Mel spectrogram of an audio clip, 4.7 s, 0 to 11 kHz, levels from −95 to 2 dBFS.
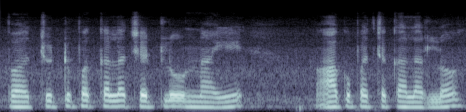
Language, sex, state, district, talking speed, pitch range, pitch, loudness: Telugu, female, Telangana, Hyderabad, 90 wpm, 155-170 Hz, 165 Hz, -18 LUFS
